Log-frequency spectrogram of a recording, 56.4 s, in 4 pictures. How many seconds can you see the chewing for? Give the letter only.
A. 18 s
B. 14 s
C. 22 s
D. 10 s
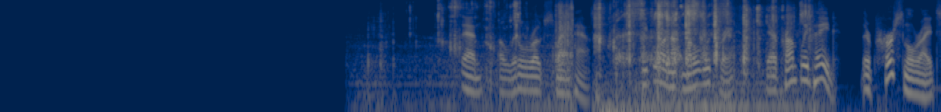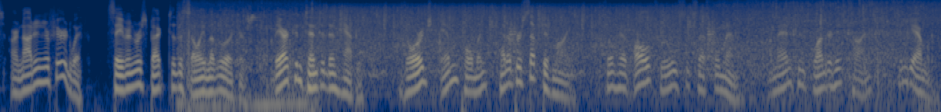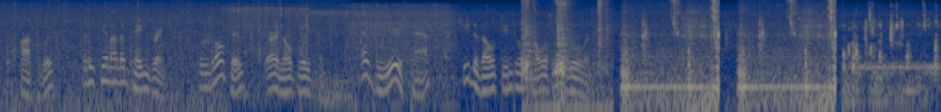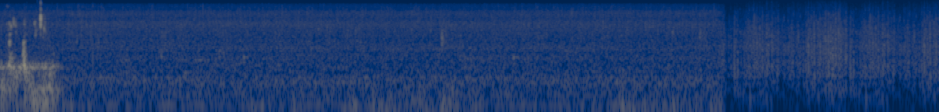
B.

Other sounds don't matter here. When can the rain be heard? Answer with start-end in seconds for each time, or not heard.
16.8-56.3.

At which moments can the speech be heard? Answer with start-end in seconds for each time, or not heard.
6.9-37.1.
